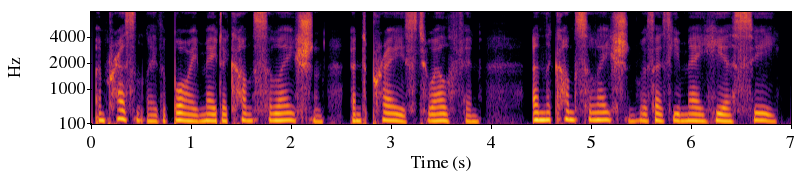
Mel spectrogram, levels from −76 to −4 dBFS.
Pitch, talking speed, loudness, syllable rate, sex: 175 Hz, 170 wpm, -19 LUFS, 5.1 syllables/s, female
